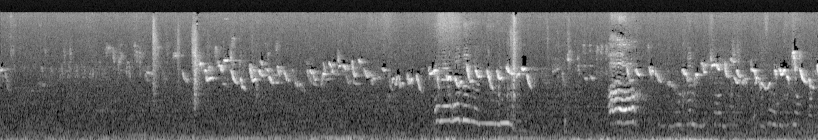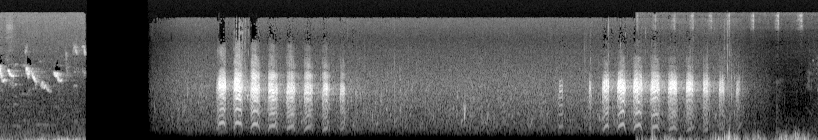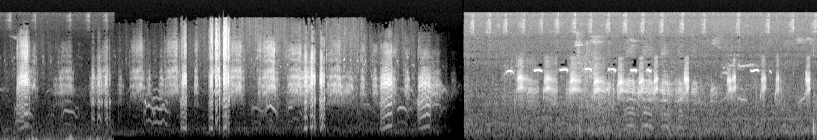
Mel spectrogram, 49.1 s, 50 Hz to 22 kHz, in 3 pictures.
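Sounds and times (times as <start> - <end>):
waterfowl calling: 20.7 - 23.5, 27.5 - 31.2, 33.0 - 41.8, 42.8 - 49.0.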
